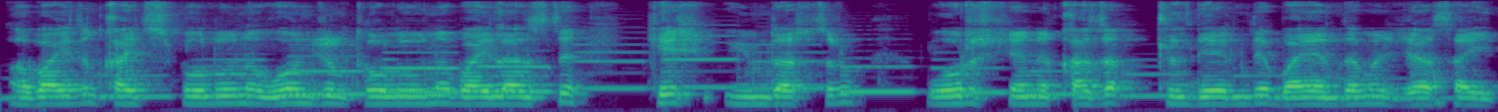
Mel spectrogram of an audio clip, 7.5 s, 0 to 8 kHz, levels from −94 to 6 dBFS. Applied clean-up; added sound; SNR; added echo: none; Wind instrument, woodwind instrument; 12 dB; none.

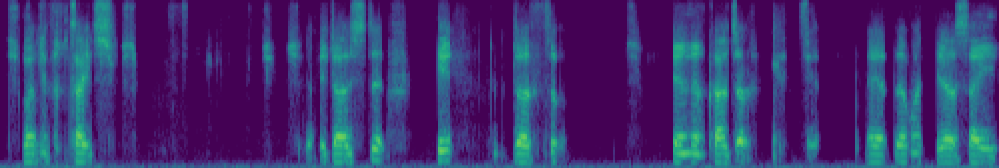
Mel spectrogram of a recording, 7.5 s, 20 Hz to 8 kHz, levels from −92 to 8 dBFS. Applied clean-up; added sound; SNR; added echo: neural diffusion model UNIVERSE++.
